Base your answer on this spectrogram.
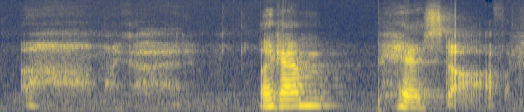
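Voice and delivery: hissed whisper; whispered fury. Real, not acted. Reviewer seethes to her viewers about the book in a whisper.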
